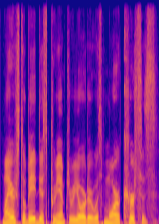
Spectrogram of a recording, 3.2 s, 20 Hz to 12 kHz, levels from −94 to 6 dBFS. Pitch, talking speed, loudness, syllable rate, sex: 165 Hz, 150 wpm, -14 LUFS, 4.8 syllables/s, male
